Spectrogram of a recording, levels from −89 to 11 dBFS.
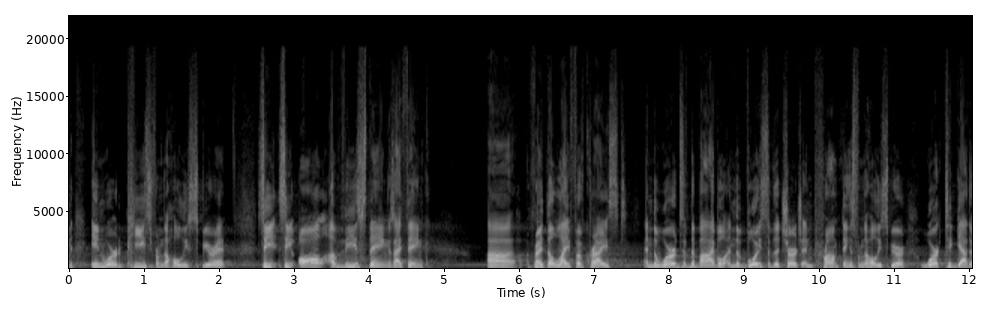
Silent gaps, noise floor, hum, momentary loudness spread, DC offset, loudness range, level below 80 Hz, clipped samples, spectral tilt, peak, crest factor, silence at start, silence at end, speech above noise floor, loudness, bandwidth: none; -58 dBFS; none; 7 LU; under 0.1%; 2 LU; under -90 dBFS; under 0.1%; -5.5 dB/octave; -8 dBFS; 18 dB; 0 s; 0 s; 33 dB; -25 LUFS; 17.5 kHz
